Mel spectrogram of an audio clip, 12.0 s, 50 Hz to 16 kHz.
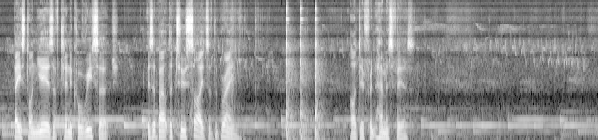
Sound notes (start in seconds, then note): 5.6 knocks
